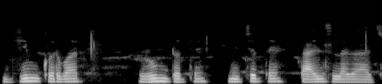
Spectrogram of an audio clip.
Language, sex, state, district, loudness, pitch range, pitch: Bengali, male, West Bengal, Jalpaiguri, -19 LUFS, 125-140 Hz, 130 Hz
